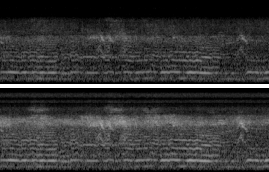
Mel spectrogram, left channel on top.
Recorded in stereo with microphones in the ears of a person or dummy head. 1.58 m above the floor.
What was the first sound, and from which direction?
An insect, 30° right (ahead or behind).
